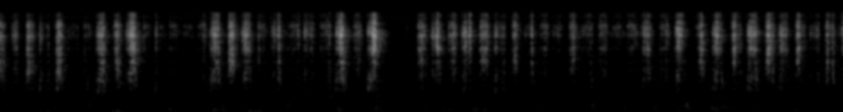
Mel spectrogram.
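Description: A wooden stylus rubs and scratches the coating off the ice cream scoops drawn on a black wax-coated scratch art page. Quick, dry, bright rasping strokes repeat at an uneven pace with a brief pause near the middle. The scraping is quiet overall, with a few louder strokes.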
